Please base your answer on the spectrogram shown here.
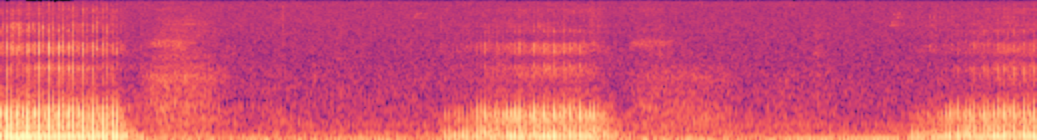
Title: Snoring pug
